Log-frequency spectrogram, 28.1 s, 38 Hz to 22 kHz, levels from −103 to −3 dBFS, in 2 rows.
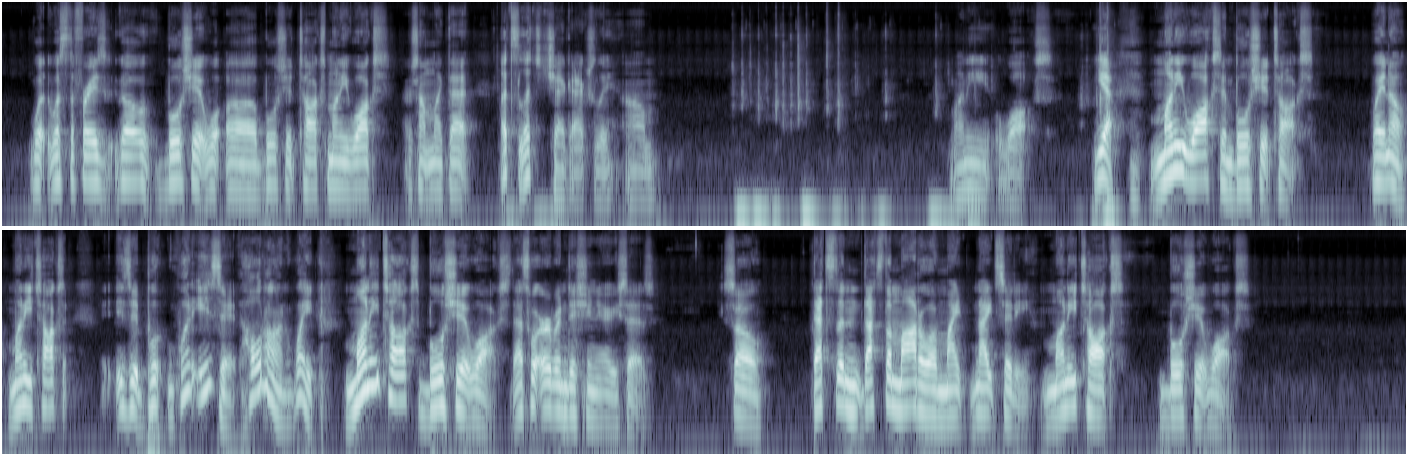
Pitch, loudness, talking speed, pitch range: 125 Hz, -24 LUFS, 135 wpm, 115-145 Hz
